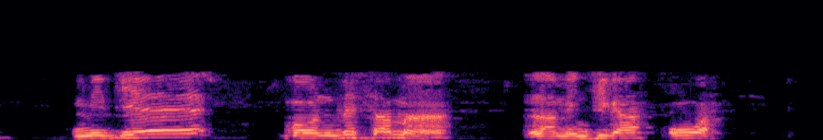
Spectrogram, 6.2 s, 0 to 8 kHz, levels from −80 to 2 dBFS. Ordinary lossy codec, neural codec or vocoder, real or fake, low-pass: AAC, 16 kbps; none; real; 7.2 kHz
